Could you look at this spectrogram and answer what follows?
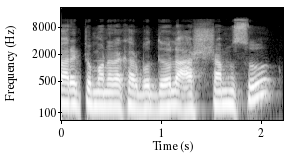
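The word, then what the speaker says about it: الشمس: এটা আপনার জি জি সহজভাবে আরেকটু মনে রাখার বুদ্ধি হলো আশামসু আল কমারু। আশামসুতে জি দেখেন জি লাম এখানে উচ্চারণ হচ্ছে না, সরাসরি আলিফ শিনকে যে ধরতেছে।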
